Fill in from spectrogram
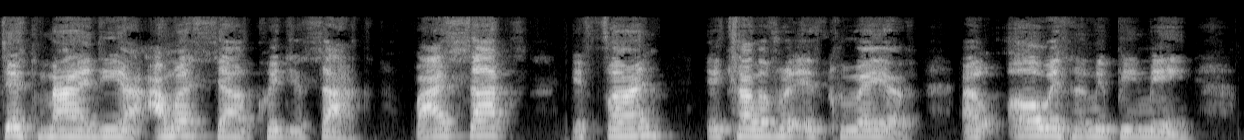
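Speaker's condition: Down syndrome; intestinal bypass surgery on day three

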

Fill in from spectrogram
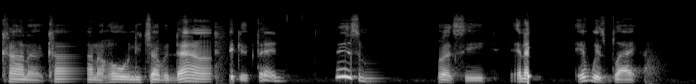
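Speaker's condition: No condition

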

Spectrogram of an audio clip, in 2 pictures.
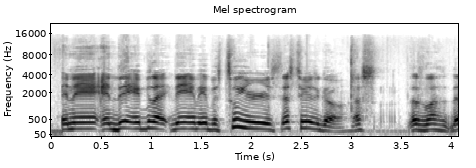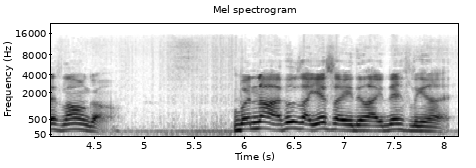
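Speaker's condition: Stutter; long-standing; stutter noticed by others, described as not cute at all; repeated sounds, repeated words

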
